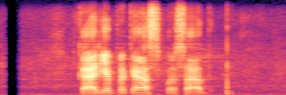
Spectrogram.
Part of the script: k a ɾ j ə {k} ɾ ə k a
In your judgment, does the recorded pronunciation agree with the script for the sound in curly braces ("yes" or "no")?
no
